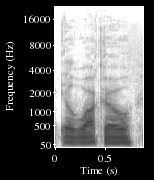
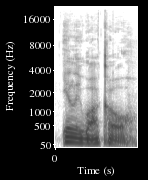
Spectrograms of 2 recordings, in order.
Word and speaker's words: Ilwaco: So let's talk about the North Head Lighthouse, located in Ilwaco, Washington.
